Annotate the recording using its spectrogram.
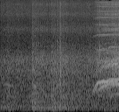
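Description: Hushed ambience of an indoor diving-pool arena: a low, even wash of crowd and hall noise with a few faint knocks, growing louder just before the end.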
